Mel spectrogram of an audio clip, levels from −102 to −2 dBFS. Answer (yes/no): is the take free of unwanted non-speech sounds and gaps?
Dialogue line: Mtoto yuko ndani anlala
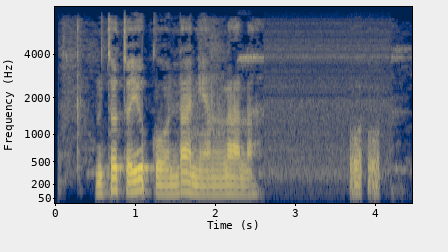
no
